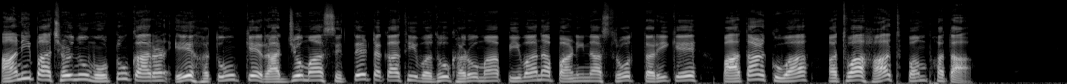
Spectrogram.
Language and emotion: Gujarati, neutral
